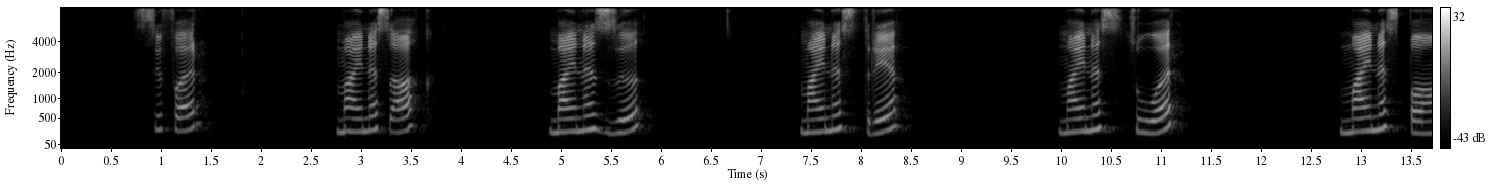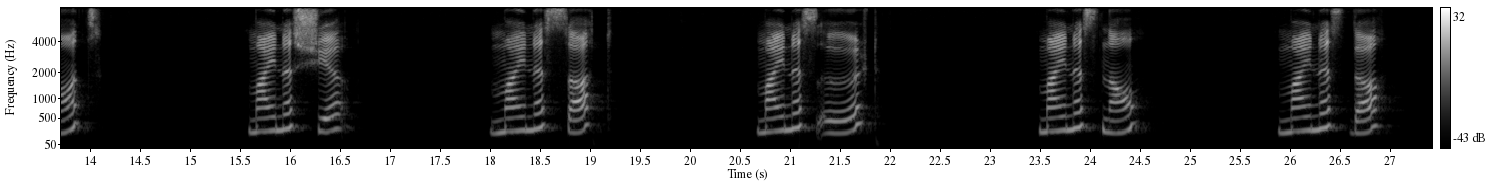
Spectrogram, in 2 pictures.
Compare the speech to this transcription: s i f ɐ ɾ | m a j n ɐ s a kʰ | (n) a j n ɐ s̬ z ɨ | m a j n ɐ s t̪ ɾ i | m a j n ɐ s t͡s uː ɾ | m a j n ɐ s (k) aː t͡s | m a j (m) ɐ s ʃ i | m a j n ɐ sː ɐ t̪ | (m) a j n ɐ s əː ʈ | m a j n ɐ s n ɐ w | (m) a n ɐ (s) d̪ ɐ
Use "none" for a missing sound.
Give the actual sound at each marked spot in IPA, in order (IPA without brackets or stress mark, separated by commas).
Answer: m, p, n, m, m, s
